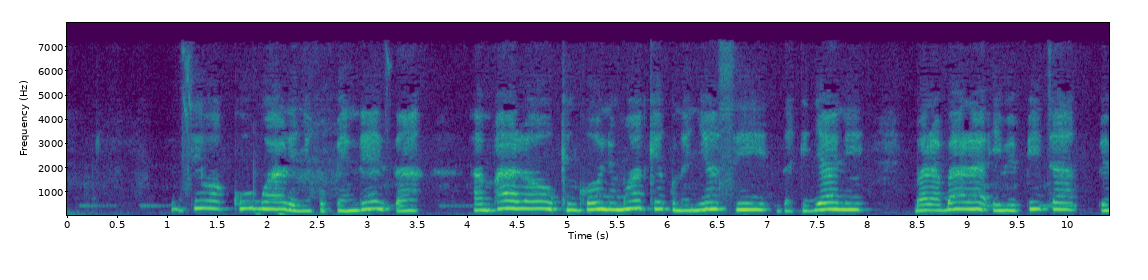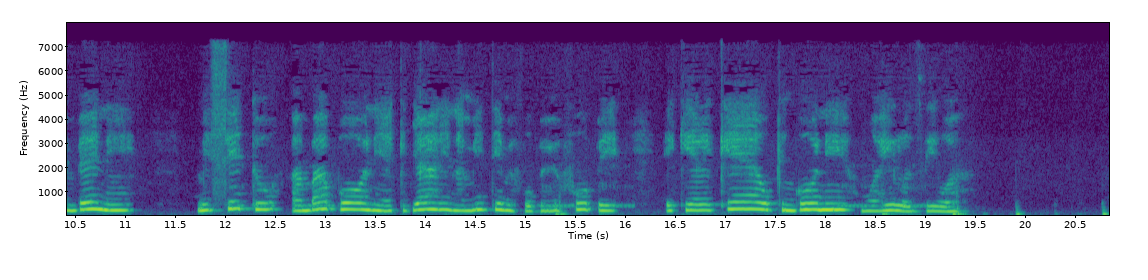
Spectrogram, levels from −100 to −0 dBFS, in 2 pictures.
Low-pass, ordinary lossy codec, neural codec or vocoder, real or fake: 7.2 kHz; MP3, 48 kbps; vocoder, 44.1 kHz, 128 mel bands every 256 samples, BigVGAN v2; fake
